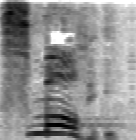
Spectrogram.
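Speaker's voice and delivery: high-pitched, affronted echo; affronted disbelief. Acted. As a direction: repeat the insult in disbelief. Teacher offended at being called smarmy.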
